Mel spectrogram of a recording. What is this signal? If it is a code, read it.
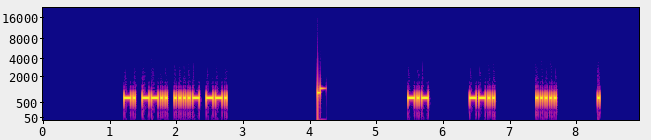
Morse code, heard as a keyed tone, about 36 wpm, spaced as for 18 wpm, 700 Hz. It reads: NZ4G KZ5E
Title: USA Call Signs - 4 Characters - 6x Character Spacing - 35wpm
